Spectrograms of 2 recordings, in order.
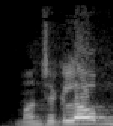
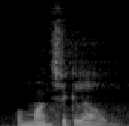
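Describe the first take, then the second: First: Glauben punched loud, manche light; stress on glauben. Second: Manche stressed, glauben dropped soft; quietly weight the word manche. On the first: Preacher to the congregation, stressing glauben loudly. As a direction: lean hard on glauben. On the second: Preacher to the congregation, quietly stressing manche. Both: Shown as a demonstration.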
